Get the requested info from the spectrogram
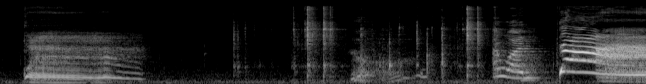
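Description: A voice sounds briefly at the start. About three seconds in come sharp plastic clicks and clatter, a Connect 4 disc dropping down the grid, mixed with voices, and a voice rises to a squeal near the end.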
